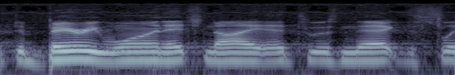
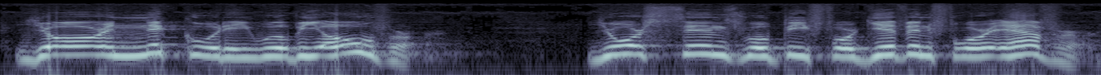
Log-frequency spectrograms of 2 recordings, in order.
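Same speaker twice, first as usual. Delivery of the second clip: slow, louder rising sermon climax; preaching; 4 semitones higher, 6 dB louder than usual. Acted. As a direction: build it like a preacher at full force.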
